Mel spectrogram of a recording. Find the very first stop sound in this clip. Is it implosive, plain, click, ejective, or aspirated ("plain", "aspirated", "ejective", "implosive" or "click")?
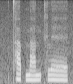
aspirated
